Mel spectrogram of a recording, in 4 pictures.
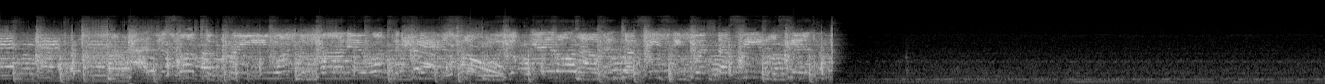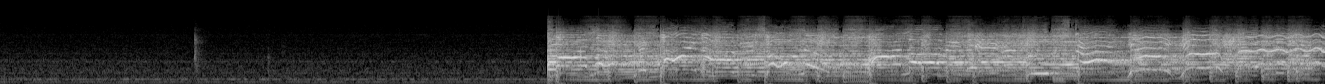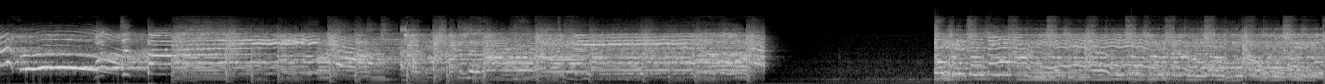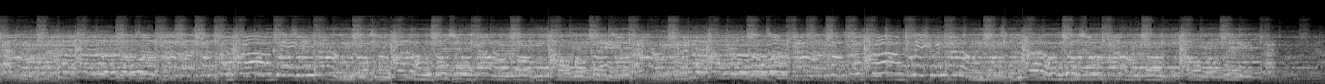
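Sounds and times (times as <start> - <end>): music through a speaker: 0.0 - 8.6, 18.7 - 34.4, 35.8 - 53.0.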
